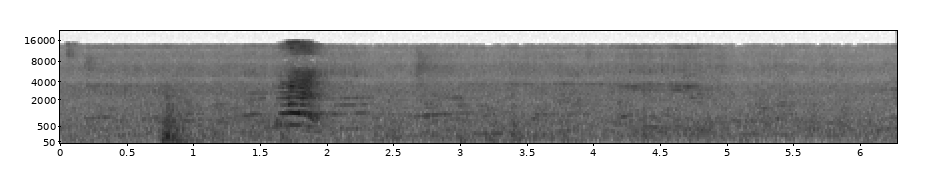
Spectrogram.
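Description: A single loud thud a little under a second in, then a short high-pitched shout near two seconds, over a steady murmur of children's voices in a hall. The thud and shout come from two children sparring in a karate demonstration.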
